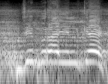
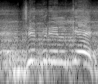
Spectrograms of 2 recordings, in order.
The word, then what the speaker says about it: জিবরিল: আমার অধিকাংশ আলেমরা এই প্রোনাউন্সিয়েশনটা তারা ভুল করে, হাজারা বলে জিব্রাইলকে, জিব্রিলকে জিব্রাইল বলে, মিকাইল মিকাইল কয় এই শব্দগুলো ভুল।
